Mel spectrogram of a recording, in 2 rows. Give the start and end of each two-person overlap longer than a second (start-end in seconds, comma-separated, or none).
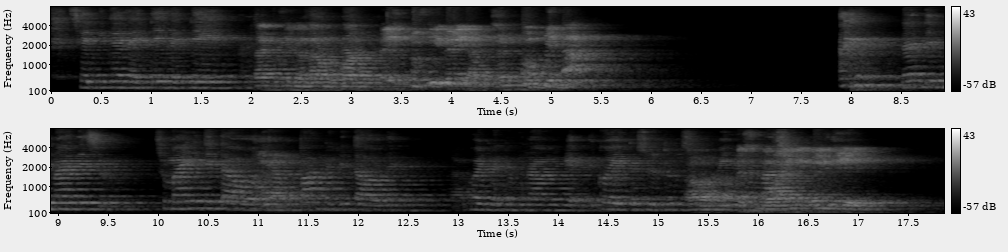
2.1-3.4, 15.3-16.8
